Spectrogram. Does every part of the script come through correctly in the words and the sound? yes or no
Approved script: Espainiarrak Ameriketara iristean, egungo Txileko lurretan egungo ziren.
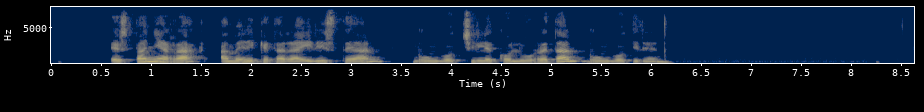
yes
